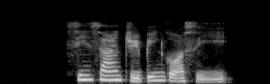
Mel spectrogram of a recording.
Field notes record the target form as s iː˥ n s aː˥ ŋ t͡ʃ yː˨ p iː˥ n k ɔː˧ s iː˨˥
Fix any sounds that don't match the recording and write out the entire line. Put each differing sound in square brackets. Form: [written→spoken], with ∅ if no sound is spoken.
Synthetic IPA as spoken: s iː˥ n s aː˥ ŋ t͡ʃ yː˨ p iː˥ n k ɔː˧ s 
